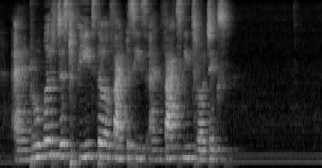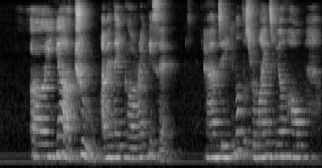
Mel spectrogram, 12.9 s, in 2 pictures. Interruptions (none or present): none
